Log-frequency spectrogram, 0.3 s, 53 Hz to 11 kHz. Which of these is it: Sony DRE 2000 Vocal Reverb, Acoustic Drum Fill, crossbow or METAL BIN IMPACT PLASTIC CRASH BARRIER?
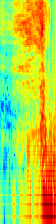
crossbow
